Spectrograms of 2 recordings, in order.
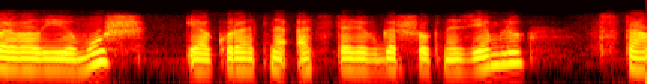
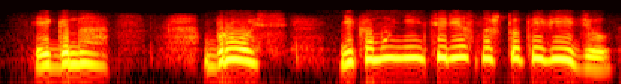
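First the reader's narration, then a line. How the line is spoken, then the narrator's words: Sobbing. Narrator (Russian): рыдала за его спиной жена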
